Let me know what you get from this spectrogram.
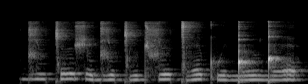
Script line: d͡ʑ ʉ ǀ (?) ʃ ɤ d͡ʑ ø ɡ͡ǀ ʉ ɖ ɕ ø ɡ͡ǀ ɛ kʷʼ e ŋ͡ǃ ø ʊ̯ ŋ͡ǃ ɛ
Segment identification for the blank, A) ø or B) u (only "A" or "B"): A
